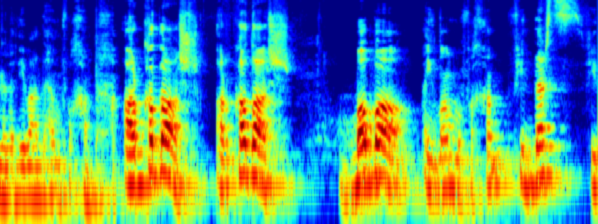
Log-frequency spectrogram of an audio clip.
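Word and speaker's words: baba: بابا مفخم جدا، في لهجة البحر الأسود يقولون بوبا بوبا، يعني تصبح هذه قريبة من الواو، لكن اللهجة في يعني الرسمية في إسطنبول بابا بابا مفخم طبعا.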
